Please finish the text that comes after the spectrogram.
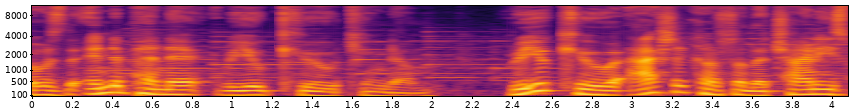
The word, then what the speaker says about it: Ryukyu: Ryukyu actually comes from the Chinese pronunciation of the islands, Ryukyu.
